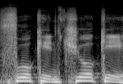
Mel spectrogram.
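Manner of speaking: put-on high, angry, furious toddler voice. Retelling a funny story, acting out how a tiny child answered her mom's question, imitating an angry little girl. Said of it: "an angry little 2-year-old girl saying fucking Chucky".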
